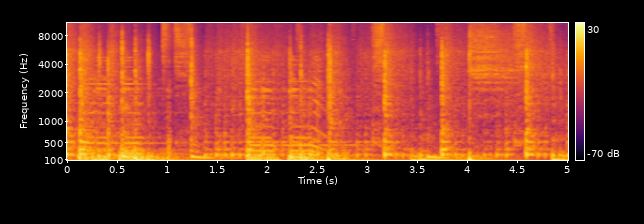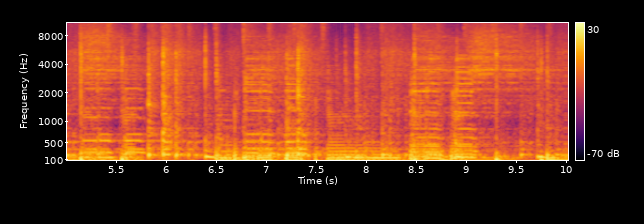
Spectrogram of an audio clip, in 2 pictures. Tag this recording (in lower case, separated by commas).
music, guitar, musical instrument, hi-hat, drum, percussion, drum kit, bass drum, bass guitar, cymbal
